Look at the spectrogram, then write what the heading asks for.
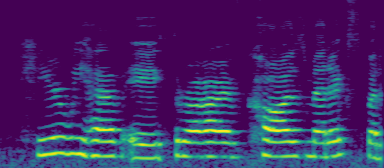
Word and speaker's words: Causemetics: Here we have a Thrive Causemetics, but it's spelled like cause, C-A-U-S-E, medics.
